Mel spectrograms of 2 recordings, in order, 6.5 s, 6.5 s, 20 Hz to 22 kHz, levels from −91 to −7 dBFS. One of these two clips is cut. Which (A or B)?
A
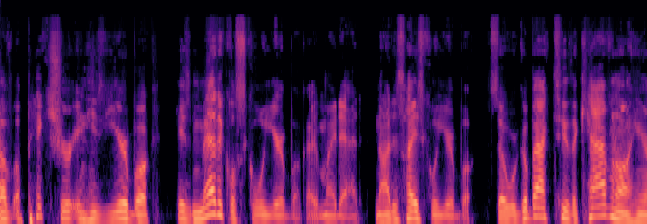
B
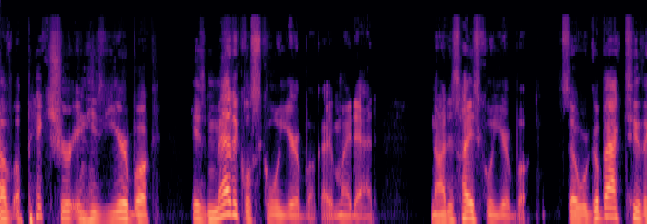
A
